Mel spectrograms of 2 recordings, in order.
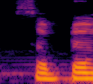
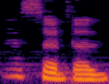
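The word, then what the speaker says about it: subtle: तो यहां पर सुट ही पढ़ना है या सबटल नहीं पढ़ना है इसे पढ़ना है सटल ठीक है बी का उचार नहीं होगा ठीक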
